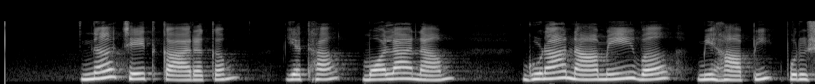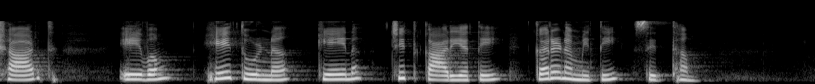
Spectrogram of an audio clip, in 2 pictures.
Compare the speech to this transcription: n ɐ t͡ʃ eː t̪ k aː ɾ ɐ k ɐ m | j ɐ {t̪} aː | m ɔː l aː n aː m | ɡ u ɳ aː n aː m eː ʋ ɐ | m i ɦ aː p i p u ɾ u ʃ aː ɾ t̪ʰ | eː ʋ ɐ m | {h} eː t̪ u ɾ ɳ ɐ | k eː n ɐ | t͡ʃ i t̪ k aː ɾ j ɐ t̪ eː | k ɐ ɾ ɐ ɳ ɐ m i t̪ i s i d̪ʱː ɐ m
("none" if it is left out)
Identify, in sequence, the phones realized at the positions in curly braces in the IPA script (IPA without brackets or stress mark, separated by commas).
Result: t̪ʰ, h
